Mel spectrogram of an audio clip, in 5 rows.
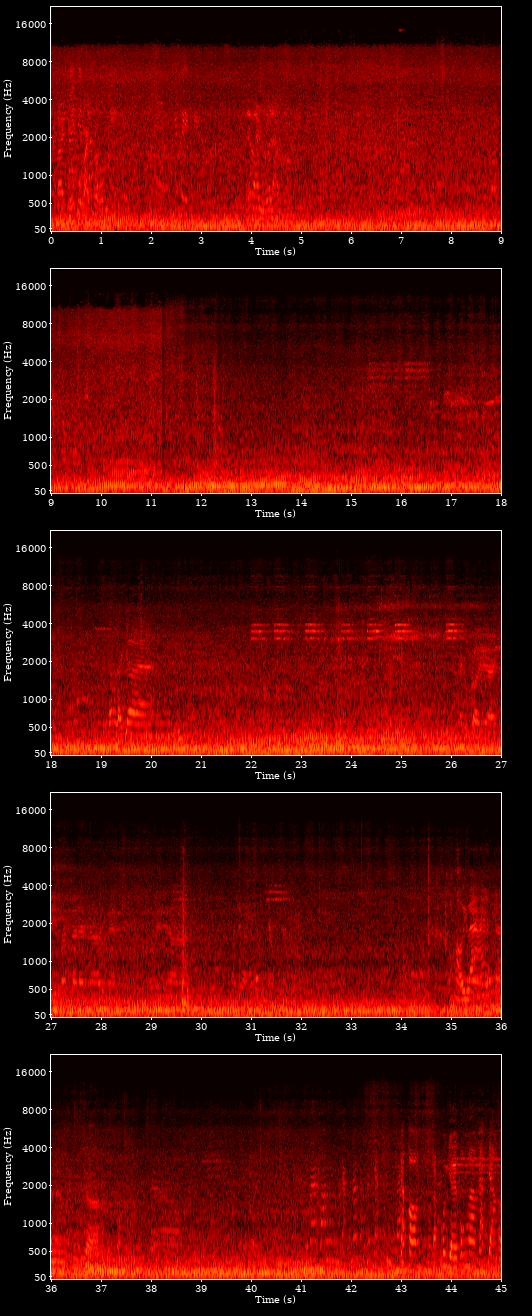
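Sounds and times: motorbike engines idling and passing: 0.0 - 45.0.

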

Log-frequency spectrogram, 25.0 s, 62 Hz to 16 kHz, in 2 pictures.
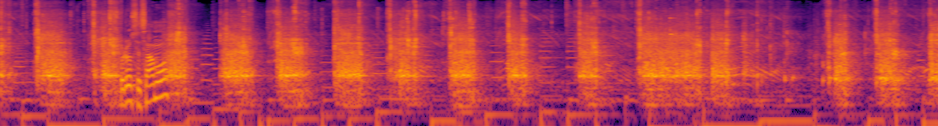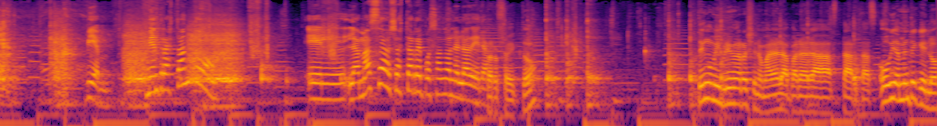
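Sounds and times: immersion blender whirring: 0.0 - 17.2.

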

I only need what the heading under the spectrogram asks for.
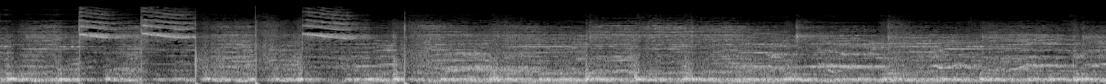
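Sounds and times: firecrackers cracking: 1.6 - 3.4.

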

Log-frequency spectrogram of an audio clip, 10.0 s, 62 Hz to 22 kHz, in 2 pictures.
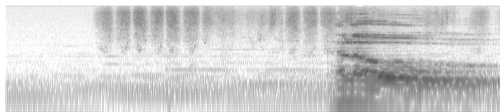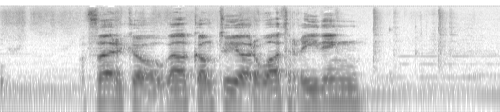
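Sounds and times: quick rhythmic scraping strokes: 1.0 - 7.4.

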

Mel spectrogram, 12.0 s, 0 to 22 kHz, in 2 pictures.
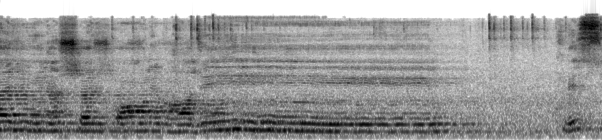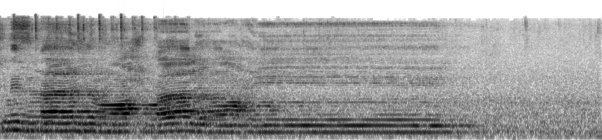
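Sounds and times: man chanting recitation: 0.0 - 4.8, 5.6 - 10.8.

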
